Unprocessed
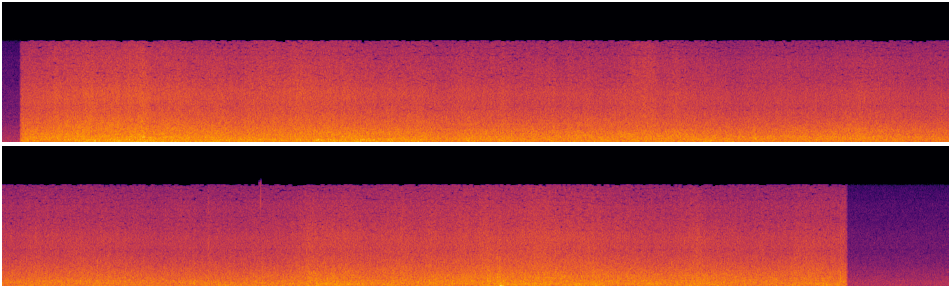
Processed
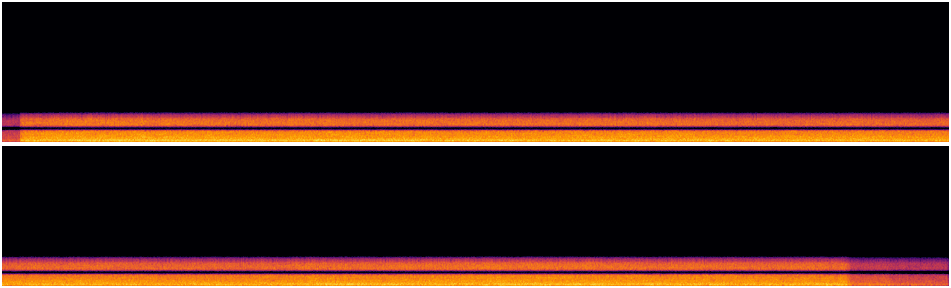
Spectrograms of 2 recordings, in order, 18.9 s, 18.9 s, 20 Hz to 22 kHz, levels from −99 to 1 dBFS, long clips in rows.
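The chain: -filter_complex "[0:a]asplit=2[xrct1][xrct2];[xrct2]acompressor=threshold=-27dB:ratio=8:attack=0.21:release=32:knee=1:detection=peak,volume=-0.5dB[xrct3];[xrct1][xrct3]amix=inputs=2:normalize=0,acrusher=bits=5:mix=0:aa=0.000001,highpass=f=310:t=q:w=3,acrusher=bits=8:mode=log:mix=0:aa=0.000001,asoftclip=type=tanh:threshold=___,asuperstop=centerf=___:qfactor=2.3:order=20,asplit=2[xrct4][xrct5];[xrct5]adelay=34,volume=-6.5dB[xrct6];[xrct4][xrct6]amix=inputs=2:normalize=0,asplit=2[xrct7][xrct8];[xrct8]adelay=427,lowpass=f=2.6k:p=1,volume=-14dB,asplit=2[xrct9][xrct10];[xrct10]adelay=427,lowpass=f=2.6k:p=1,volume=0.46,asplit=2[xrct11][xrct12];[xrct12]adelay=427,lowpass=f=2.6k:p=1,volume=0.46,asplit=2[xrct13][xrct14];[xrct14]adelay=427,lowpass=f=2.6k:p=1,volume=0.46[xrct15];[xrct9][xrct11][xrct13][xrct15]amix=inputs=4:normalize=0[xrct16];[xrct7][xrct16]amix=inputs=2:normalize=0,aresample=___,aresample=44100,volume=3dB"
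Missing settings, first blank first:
-9.5dB, 2200, 8000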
